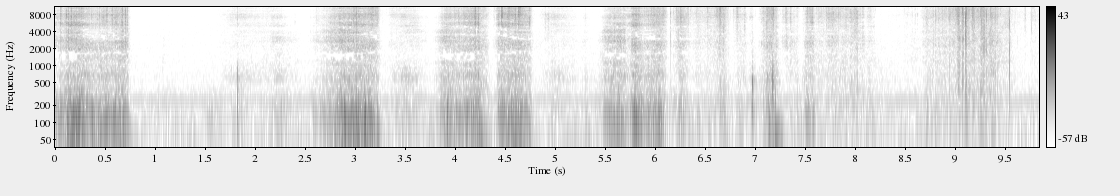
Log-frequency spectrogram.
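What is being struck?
Wooden plank.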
